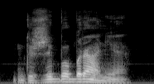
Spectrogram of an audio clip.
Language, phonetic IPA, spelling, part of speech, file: Polish, [ˌɡʒɨbɔˈbrãɲɛ], grzybobranie, noun, Pl-grzybobranie.ogg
